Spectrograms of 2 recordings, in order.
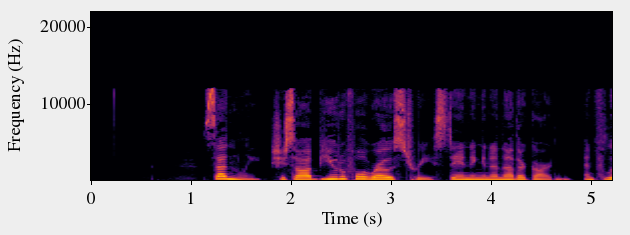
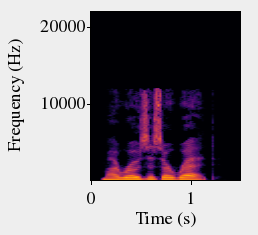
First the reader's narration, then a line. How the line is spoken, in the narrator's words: it answered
